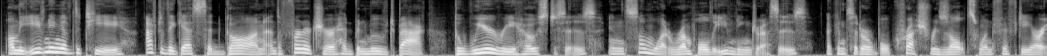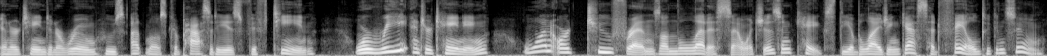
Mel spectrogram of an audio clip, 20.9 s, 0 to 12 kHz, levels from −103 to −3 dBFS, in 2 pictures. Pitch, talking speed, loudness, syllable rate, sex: 165 Hz, 175 wpm, -18 LUFS, 4.2 syllables/s, female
